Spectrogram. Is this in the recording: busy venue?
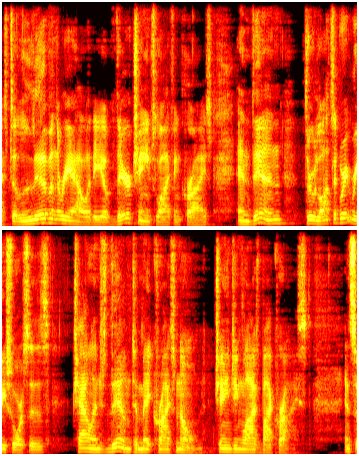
no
